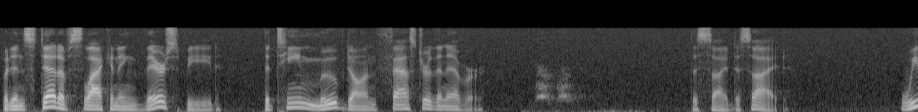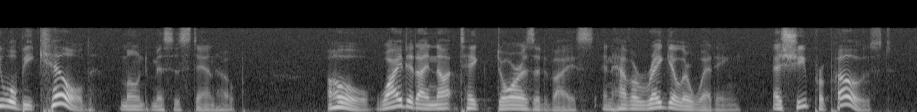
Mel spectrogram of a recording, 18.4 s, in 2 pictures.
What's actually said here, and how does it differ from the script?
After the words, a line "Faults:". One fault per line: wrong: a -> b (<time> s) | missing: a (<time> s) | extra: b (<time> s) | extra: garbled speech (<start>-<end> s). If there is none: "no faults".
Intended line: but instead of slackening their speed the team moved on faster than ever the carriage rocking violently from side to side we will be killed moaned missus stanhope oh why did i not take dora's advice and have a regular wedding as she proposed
but instead of slackening their speed the team moved on faster than ever the side to side we will be killed moaned missus stanhope oh why did i not take dora's advice and have a regular wedding as she proposed
Faults:
missing: carriage rocking violently from (7.0 s)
